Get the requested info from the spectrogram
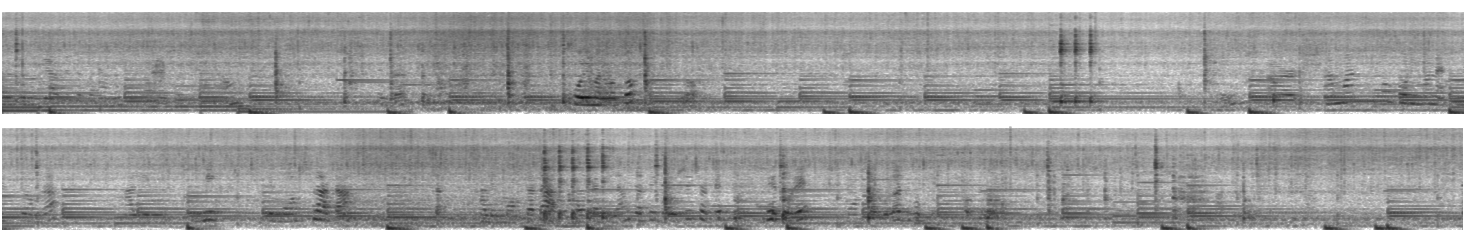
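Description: Chopped onion sizzling as it fries in hot oil in a pan, with a spatula stirring and scraping against the pan at irregular moments.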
